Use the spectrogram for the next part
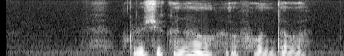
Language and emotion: Russian, neutral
